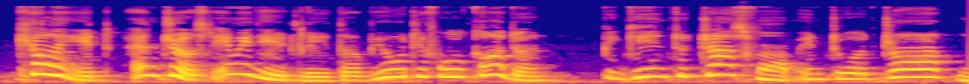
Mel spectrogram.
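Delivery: usual speaking voice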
